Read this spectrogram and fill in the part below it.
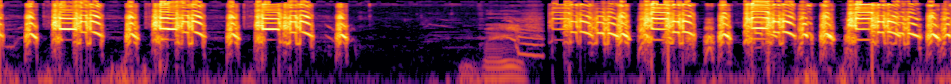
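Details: Grey francoline giving harsh, rasping, rapidly repeated call notes in two runs separated by a brief quiet gap, with a faint lower wavering sound in between.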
